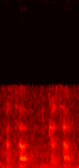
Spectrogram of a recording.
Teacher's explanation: en el habla no se distingue entre las letras C, S y Z, y las tres son representadas por el fonema S. Ejemplo, donde en España se dice cazar y cazar, ellos simplemente lo dicen cazar y cazar. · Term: ceseo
